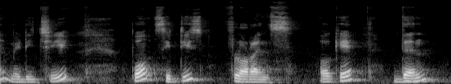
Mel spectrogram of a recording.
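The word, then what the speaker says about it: Medici: families മെഡിച്ചി ഒന്നാമത്തെ മെഡിച്ചി അപ്പോ അവിടെ spelling ME ഡി ഐ സിഐ ആണ് അതിന്റെ ഉച്ചാരണം മെഡിച്ചി എന്നാണ് ഇറ്റാലിയൻ വേർഡ് ആണ് മെഡിച്ചി അപ്പോ സിറ്റീസ് ഫ്ലോറൻസ് ഓക്കേ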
